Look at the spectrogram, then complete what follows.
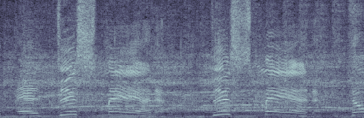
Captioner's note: crowd cheering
